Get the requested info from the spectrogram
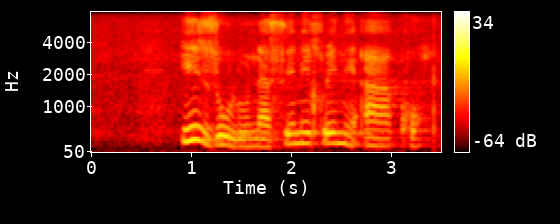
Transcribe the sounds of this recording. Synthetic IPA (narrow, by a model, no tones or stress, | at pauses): izulunasemɛɬweniʔaːkʰɔ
